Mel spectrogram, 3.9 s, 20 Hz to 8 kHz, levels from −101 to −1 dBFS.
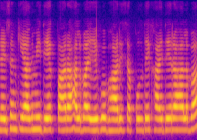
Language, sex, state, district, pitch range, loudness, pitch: Bhojpuri, female, Uttar Pradesh, Ghazipur, 240-250 Hz, -14 LUFS, 245 Hz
